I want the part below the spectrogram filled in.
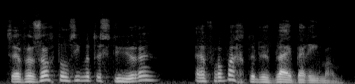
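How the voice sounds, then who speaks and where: An actor playing a self-assured police inspector in a radio play, with a commanding, probing, slightly condescending manner. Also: male voice, mid-range voice, big pitch swings, normal speed, dark tone, breathy edge, no room sound. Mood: brisk, thoughtful. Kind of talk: Dutch radio play acting.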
